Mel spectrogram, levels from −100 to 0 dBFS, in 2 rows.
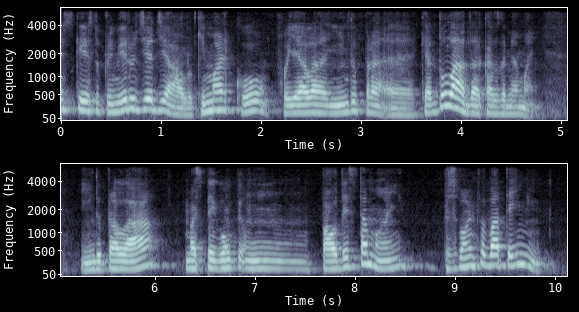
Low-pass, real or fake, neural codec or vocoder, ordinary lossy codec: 5.4 kHz; fake; codec, 16 kHz, 16 kbps, FreqCodec, smaller model; Opus, 64 kbps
